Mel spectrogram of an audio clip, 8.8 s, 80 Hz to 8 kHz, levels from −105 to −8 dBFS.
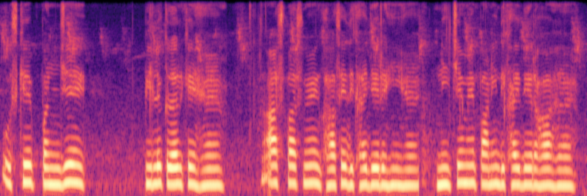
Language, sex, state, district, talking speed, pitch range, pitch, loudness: Hindi, male, Gujarat, Valsad, 135 wpm, 195-215 Hz, 200 Hz, -14 LUFS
